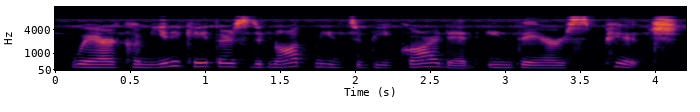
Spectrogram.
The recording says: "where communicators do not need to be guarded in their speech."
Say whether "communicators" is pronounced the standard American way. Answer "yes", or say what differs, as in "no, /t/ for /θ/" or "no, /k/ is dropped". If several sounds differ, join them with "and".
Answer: no, /s/ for /z/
